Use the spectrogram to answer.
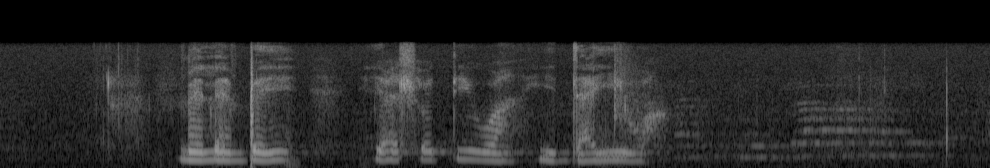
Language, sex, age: Tsonga, female, 19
